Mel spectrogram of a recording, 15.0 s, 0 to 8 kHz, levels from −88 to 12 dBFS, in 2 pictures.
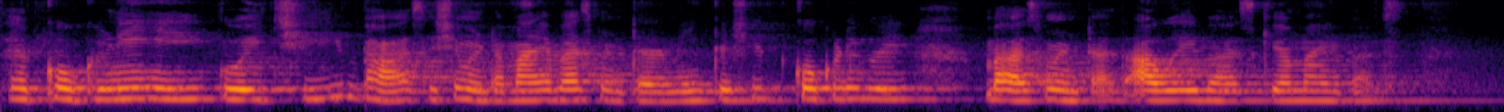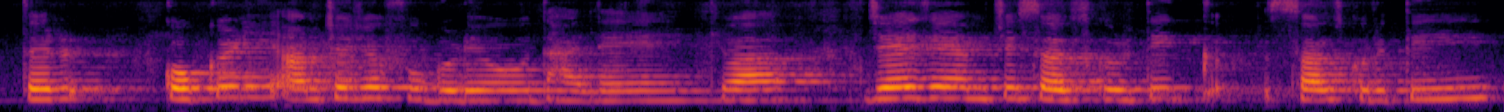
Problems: constant background noise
